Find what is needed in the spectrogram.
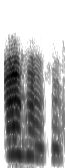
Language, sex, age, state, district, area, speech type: Bengali, female, 45-60, West Bengal, Uttar Dinajpur, rural, conversation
